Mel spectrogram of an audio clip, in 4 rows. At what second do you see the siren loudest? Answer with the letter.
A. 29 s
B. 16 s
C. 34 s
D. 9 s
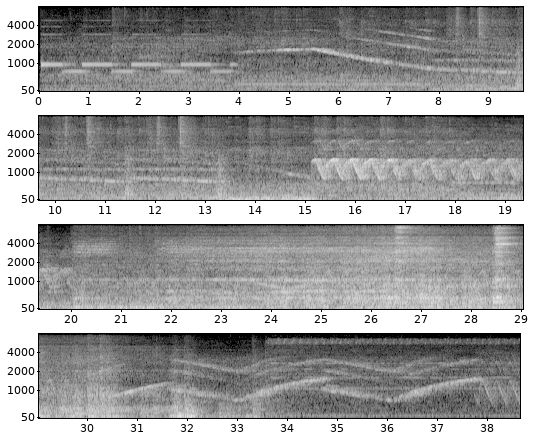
B.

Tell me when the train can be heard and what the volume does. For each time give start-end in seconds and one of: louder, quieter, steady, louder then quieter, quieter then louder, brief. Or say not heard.
0.0-38.6 louder then quieter.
